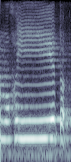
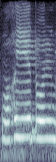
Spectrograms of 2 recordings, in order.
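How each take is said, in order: First: The word ends on a consonant. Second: The word ends with a full vowel ending. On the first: The reader stops on this word. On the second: The word is read without stopping.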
